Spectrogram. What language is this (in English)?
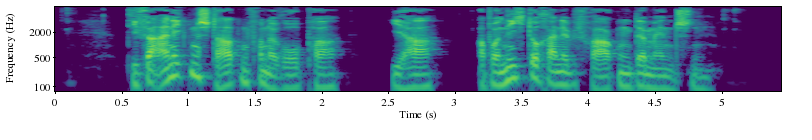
German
